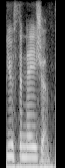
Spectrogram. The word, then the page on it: euthanasia: y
